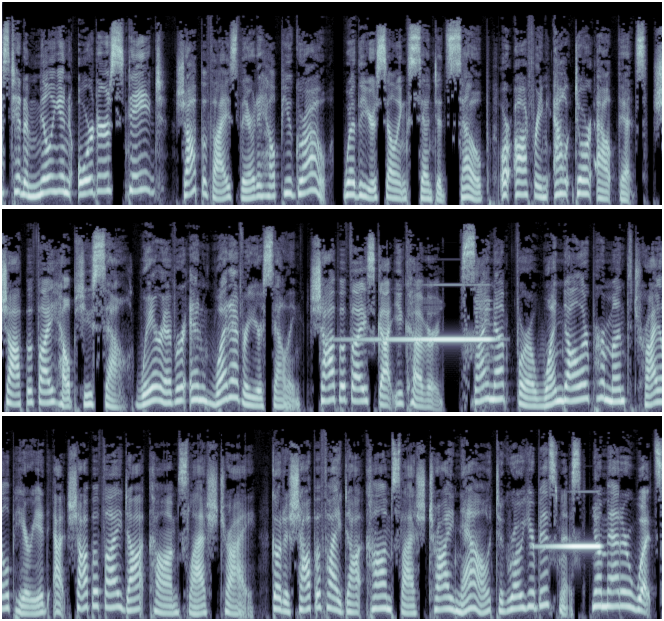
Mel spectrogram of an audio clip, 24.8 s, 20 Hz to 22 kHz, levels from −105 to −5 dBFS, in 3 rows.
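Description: Loudspeaker feedback squeal appears after "and whatever you're selling", from 12.27 to 14.60 s, then again after "try now to grow", from 23.09 to 24.03 s. Both times a single 1.6 kHz tone swells up, over roughly a second and a half at first and about half a second later, as the microphone re-amplifies its own loudspeaker. It peaks a few dB, then about 10 dB, above the speech. That gradual swell separates it from a steady interference whistle.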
